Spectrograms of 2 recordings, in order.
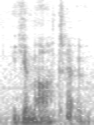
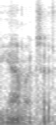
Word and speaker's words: Yamato: we can start work on the fullon yam Yamato or Yamato depending on how you want to pronounce it Italy by the way uh it's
